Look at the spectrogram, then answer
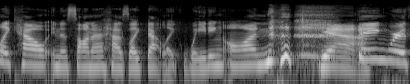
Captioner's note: laughs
